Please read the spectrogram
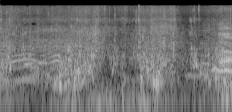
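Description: Wind rumbling on the microphone over shallow water, with short bursts of children's voices running through it.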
